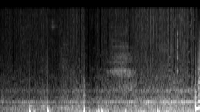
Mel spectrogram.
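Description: A handheld microphone being handled as it is passed to a table, giving several irregular dull low thumps over a steady hum.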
